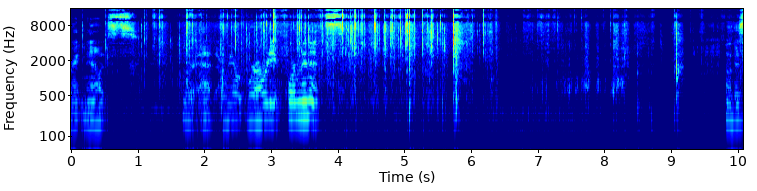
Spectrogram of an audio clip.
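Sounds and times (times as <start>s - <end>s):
bag rustling: 1.0s - 6.4s.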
